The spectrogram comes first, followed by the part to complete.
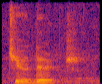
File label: sweaty sudoroso, chamacoco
